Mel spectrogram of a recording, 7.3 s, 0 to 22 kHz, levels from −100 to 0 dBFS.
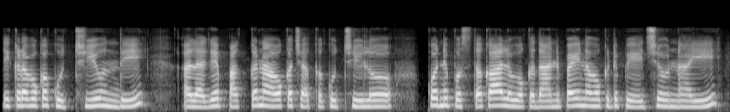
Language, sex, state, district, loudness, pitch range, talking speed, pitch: Telugu, female, Telangana, Hyderabad, -15 LUFS, 215-245 Hz, 130 wpm, 230 Hz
